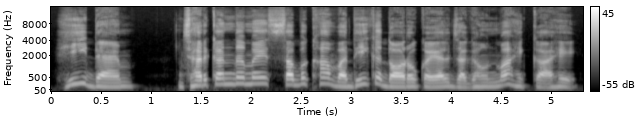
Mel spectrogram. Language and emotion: Sindhi, neutral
